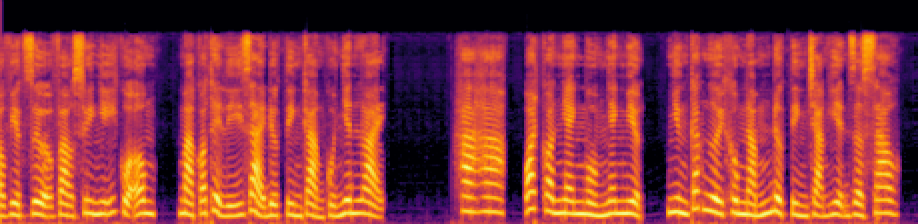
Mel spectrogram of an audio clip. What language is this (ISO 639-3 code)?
vie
